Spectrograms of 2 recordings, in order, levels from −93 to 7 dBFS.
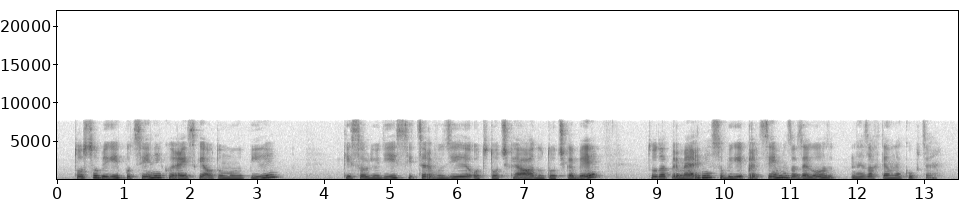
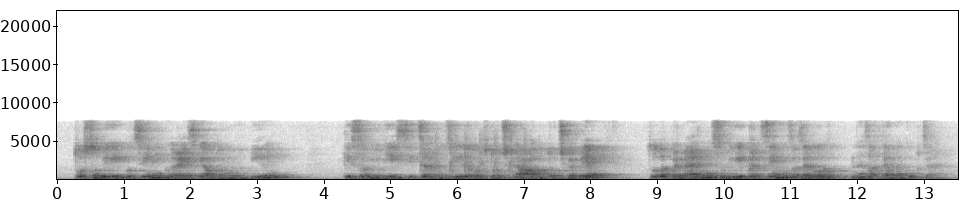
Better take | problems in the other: first | background sound (Electric guitar); 13 dB below the speech // room echo; dies away in 1 s

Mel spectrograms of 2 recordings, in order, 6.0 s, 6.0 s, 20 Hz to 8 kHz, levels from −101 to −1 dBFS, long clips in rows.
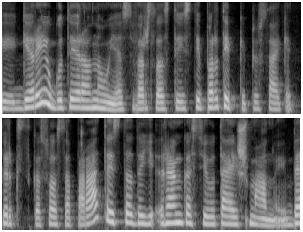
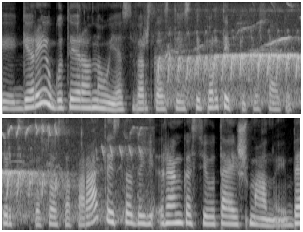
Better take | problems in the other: first | background sound (Bird); 1 dB below the speech

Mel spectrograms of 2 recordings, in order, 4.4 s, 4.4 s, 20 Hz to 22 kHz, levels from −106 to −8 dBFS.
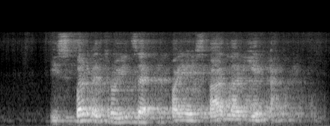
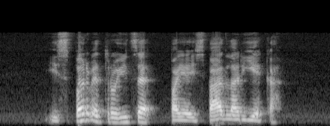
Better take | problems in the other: second | noise reduction (neural separator model SepFormer DNS4)

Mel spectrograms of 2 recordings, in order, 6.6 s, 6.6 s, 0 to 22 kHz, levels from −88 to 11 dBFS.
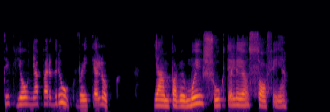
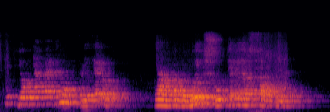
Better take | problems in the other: first | noise reduction (neural separator model SepFormer DNS4)

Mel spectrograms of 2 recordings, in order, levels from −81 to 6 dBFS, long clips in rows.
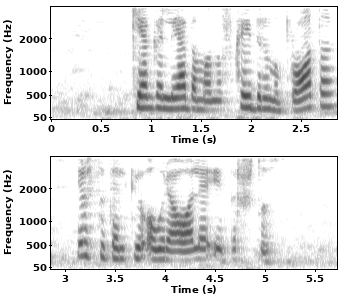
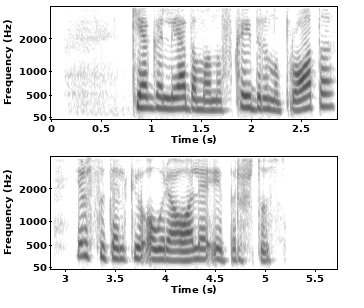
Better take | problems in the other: second | noise reduction (classical method log-MMSE)

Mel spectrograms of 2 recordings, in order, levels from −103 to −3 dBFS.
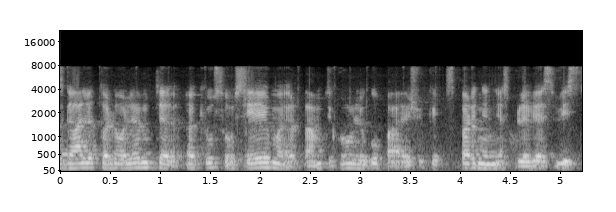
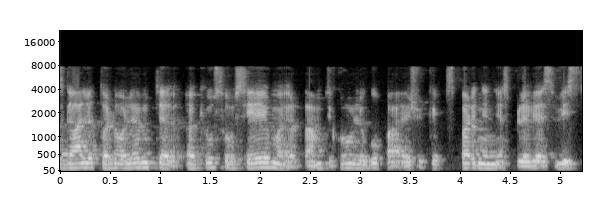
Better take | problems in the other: second | noise reduction (neural separator model SepFormer DNS4)

